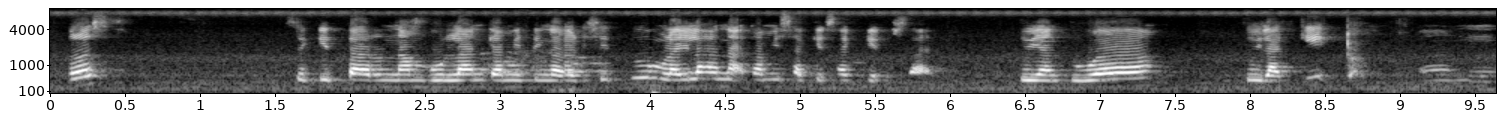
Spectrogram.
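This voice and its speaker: Middle-aged woman, earnest testimony, dull lo-fi sound with faint hiss. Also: mid-range voice. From Aceh, Indonesia. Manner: earnest, addresses the host as Ustaz constantly, many fillers. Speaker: guest telling a personal testimony. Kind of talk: earnest storytelling.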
